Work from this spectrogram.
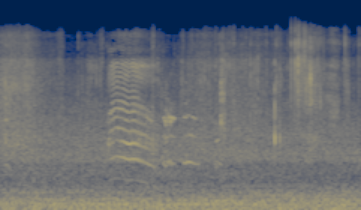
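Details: Hungry calico cat, waiting for food since morning, gives one drawn-out meow that slides downward in pitch, followed by a brief fainter mew, over steady heavy low rumbling background noise.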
